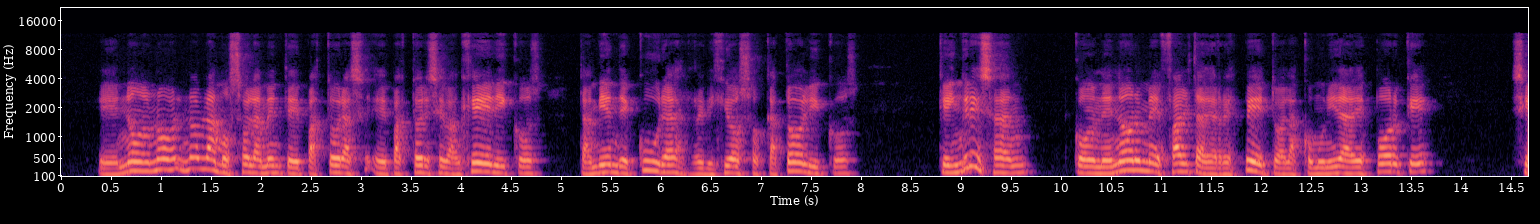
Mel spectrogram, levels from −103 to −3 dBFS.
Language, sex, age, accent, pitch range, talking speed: Spanish, male, 40-59, Argentinian, 140-170 Hz, 115 wpm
